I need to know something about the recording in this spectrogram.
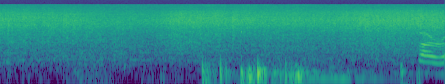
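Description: Quiet outdoor background hiss, then about halfway through a cluster of low knocks and thumps lasting about a second, followed by a brief low hum.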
